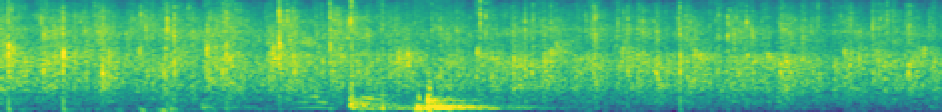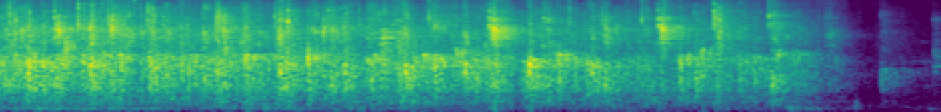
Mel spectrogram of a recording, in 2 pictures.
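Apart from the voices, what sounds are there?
audience applause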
